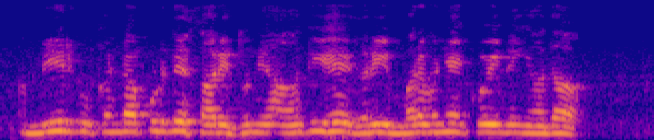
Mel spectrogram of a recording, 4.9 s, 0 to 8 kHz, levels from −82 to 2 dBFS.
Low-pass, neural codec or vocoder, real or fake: 7.2 kHz; none; real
